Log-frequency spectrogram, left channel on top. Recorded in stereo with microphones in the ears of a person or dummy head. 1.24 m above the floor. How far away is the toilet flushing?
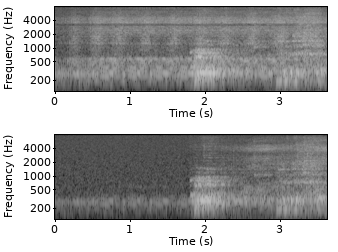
About 7.5 m.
